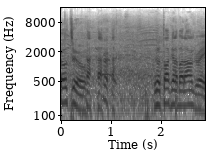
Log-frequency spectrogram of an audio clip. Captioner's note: both chuckling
